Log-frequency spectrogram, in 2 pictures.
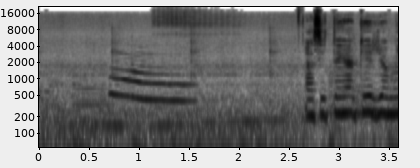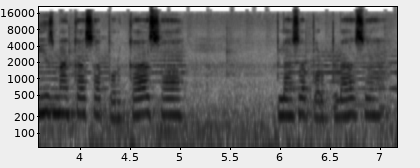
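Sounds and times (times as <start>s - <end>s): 
steady low rumble: 0.0s - 7.1s
old female cat meowing: 0.7s - 1.7s
speech: 2.7s - 5.2s, 6.0s - 7.1s.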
